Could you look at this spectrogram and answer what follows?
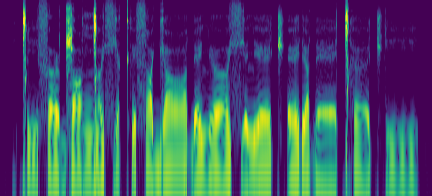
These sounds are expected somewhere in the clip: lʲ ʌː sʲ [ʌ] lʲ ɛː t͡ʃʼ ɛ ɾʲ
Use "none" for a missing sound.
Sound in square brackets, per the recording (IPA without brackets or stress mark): ɑ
